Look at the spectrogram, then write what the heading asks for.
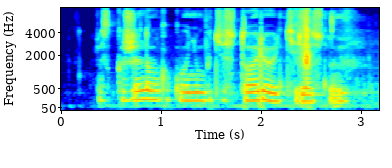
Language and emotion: Russian, neutral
